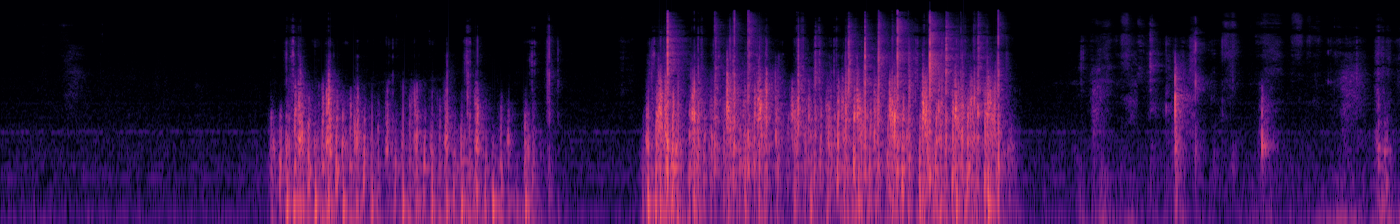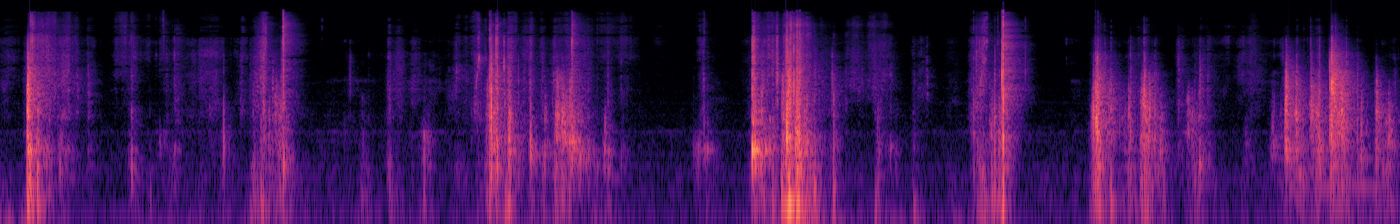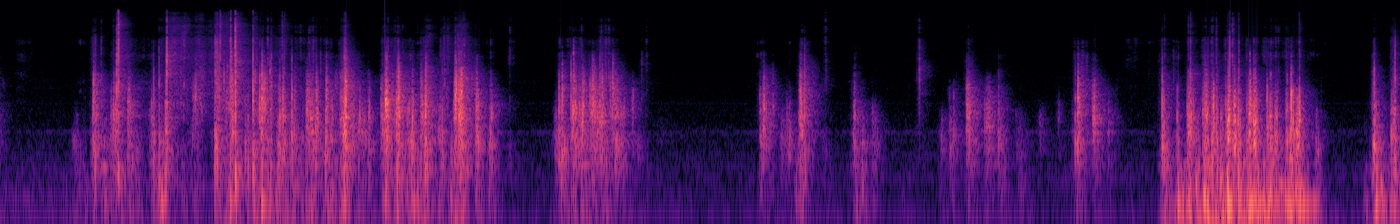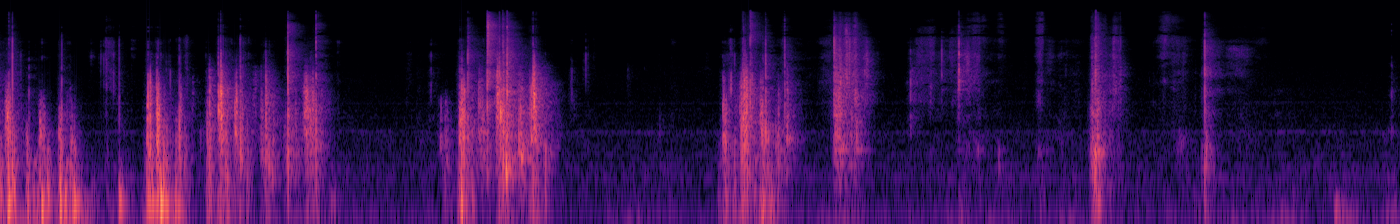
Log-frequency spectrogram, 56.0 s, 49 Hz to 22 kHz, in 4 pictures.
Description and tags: Waving around and throwing a book at different speeds. The book is a 350 page paperback called "In The Land of Invented Languages" by Arika Okrent, in case you were wondering. Recorded on my Tonor TC30 USB condenser microphone.
air, book, book-throwing, flip, flipping-pages, page, paper, paperback, sheets, throw, throwing-paper, turn, turning, waving-paper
